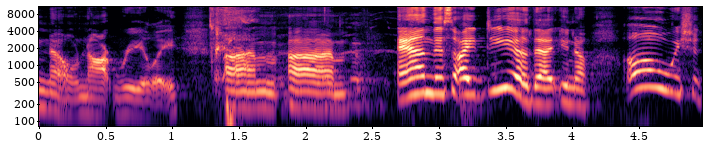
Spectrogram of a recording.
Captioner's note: laughter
